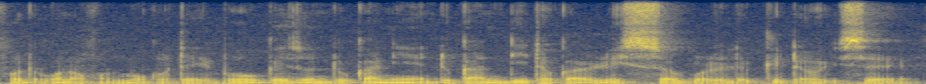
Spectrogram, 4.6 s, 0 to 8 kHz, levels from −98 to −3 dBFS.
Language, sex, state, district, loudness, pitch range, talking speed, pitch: Assamese, male, Assam, Sonitpur, -16 LUFS, 65-70 Hz, 130 wpm, 65 Hz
